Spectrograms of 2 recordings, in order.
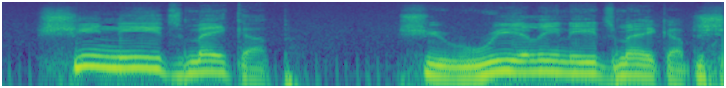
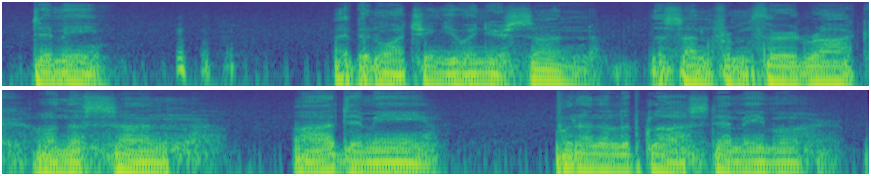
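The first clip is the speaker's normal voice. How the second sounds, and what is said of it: Imitates another person's voice. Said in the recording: “Did you work on that impression a little bit more of Alec Baldwin”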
